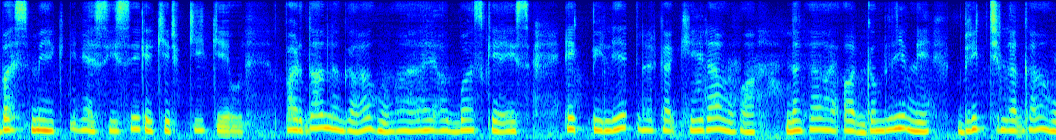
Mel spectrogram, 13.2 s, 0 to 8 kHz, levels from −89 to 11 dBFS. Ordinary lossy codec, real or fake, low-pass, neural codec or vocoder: none; fake; none; codec, 16 kHz, 0.8 kbps, ZipCodec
